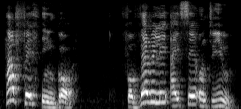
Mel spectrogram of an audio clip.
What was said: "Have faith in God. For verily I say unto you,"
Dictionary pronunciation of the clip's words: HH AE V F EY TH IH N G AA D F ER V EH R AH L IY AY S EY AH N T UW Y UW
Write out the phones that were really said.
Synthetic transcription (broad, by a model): HH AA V F EY TH IH N G AA D F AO V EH R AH L IY AY S EY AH N T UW Y UW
